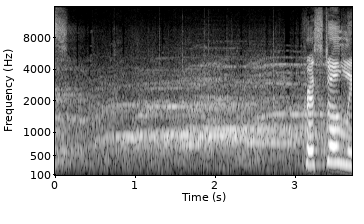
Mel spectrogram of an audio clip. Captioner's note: attendees cheering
